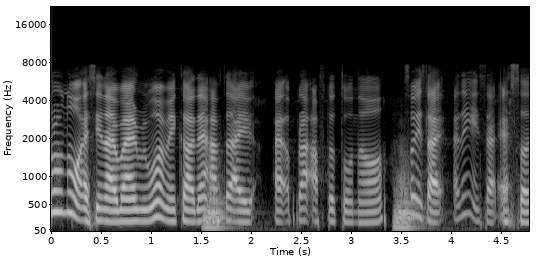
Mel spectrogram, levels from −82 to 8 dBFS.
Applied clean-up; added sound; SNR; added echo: none; Brass instrument; 10 dB; none.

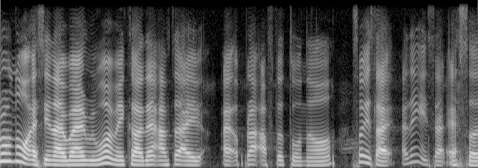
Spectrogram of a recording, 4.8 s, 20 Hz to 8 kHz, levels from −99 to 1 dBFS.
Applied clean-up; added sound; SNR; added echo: none; none; none; none.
